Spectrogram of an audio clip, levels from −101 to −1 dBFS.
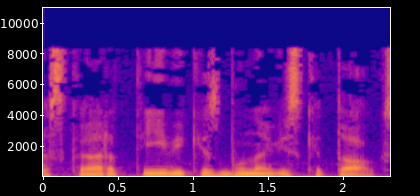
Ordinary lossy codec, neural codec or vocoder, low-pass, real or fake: MP3, 32 kbps; none; 9.9 kHz; real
